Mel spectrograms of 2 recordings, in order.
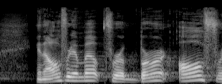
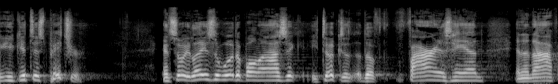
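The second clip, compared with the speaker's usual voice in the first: ordinary talk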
